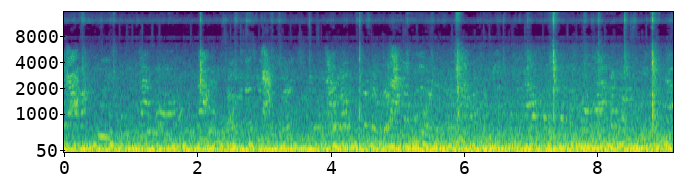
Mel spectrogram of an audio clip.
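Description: Passengers chatter quietly nearby.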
